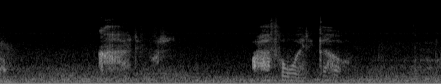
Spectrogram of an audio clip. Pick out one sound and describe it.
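A young woman speaks in a shaky, upset voice.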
